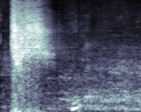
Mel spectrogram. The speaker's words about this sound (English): What in the world did you do that for? Well, you told me I could slap you in the back of the head if I ever heard you complain.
